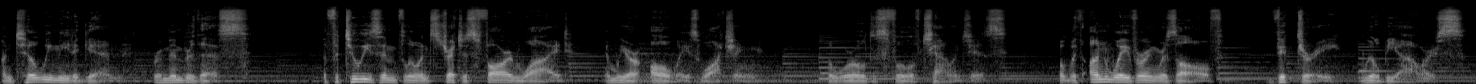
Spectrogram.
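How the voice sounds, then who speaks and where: A man voicing a stern, imposing male military commander, speaking in a slow, solemn proclamation. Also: deep voice, lively intonation, gravelly, faint music behind, exaggerated voice.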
